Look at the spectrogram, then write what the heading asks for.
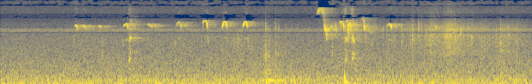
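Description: Faint songbird calling: a run of short, evenly spaced high chirps about a second in, then a quicker, higher twittering phrase past the middle, over a quiet woodland hush.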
